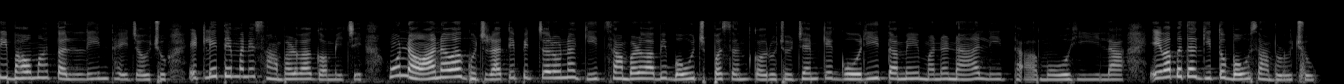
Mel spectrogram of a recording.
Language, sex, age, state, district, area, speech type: Gujarati, female, 45-60, Gujarat, Mehsana, rural, spontaneous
